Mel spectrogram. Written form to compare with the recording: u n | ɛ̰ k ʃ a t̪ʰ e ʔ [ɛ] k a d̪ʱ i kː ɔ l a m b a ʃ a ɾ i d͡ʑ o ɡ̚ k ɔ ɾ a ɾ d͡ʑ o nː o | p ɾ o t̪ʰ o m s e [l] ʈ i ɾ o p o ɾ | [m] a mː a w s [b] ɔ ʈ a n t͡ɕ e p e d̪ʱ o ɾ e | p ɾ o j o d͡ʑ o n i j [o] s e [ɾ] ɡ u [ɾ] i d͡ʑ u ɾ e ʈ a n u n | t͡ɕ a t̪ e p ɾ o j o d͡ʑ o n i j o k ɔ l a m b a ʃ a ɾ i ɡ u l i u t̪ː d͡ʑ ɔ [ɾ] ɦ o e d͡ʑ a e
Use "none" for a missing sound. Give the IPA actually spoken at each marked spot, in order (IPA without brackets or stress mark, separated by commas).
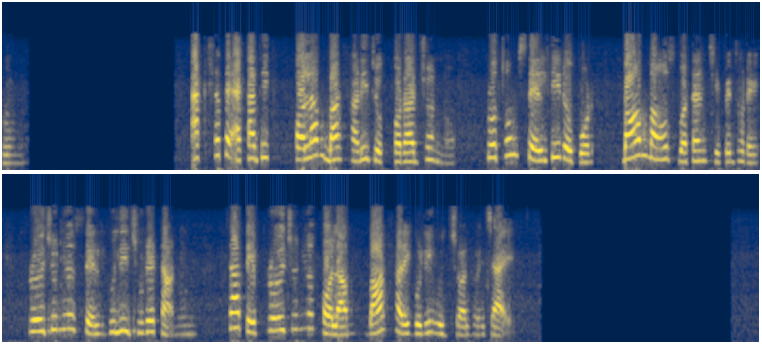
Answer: ɛ, l, b, b, o, l, l, l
